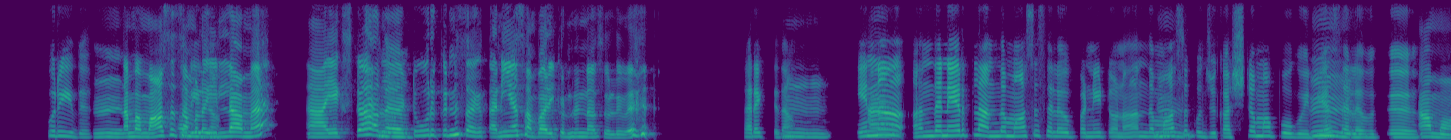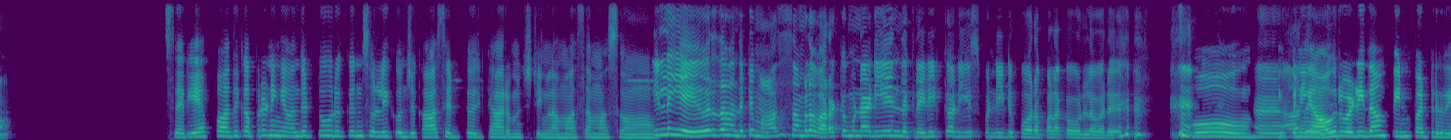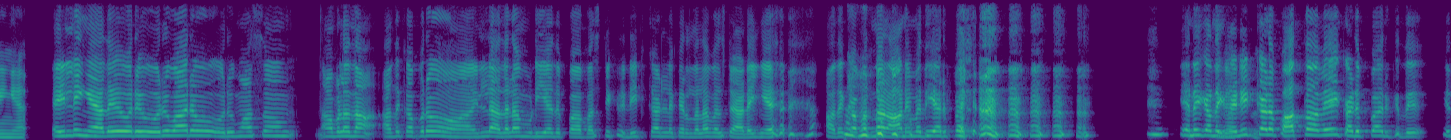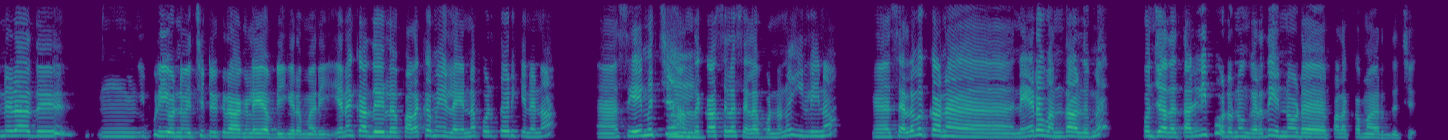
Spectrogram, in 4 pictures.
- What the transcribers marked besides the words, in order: chuckle; horn; in English: "கிரெடிட் கார்ட்"; chuckle; in English: "கிரெடிட் கார்டி"; laugh; chuckle; joyful: "நிம்மதியா இருப்பேன்"; in English: "கிரெடிட் கார்ட"; drawn out: "செலவுக்கான"
- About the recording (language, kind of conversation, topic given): Tamil, podcast, திருமணத்திற்கு முன் பேசிக்கொள்ள வேண்டியவை என்ன?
